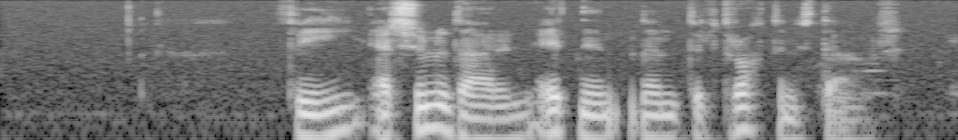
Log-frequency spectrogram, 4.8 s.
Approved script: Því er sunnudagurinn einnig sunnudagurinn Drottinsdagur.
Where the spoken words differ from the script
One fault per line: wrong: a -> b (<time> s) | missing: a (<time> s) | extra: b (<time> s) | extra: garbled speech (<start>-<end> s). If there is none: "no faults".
wrong: sunnudagurinn -> nefndur (3.2 s)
